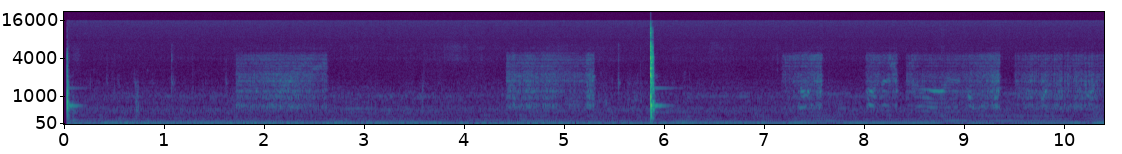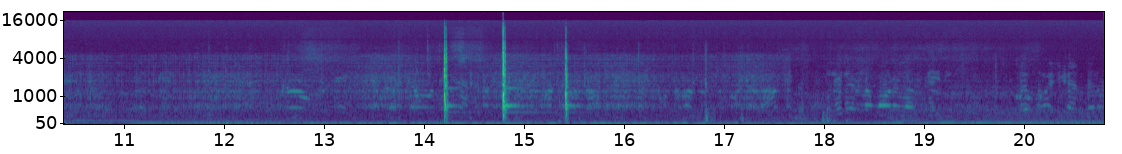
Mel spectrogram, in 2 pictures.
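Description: Car driving slowly over a rough gravel road, heard from inside the cabin as a steady low rumble. Four sharp knocks stand out, one about six seconds in and three in quick succession around fourteen to fifteen seconds.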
